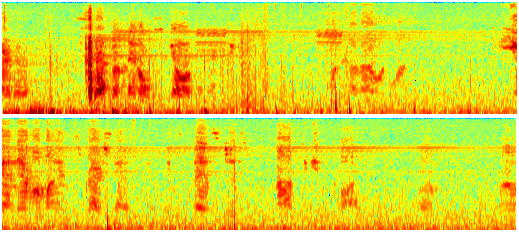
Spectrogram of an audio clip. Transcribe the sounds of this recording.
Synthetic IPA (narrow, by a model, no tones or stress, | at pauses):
aɪɾɨsɛpə˞mɪɾl̩ˠskɛlˠvɨ̃nɨ̥̃i | ɔɾʊðət̚wəd̚wɜ˞k̚ | jænɛvə˞mãɪ̃nd̥skɹæʃæt̚ | ɨtsðætsd̥ʒ̥ʌs | nətʰɨɡɛɾpʰl̥aɪd | ʌ̃m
